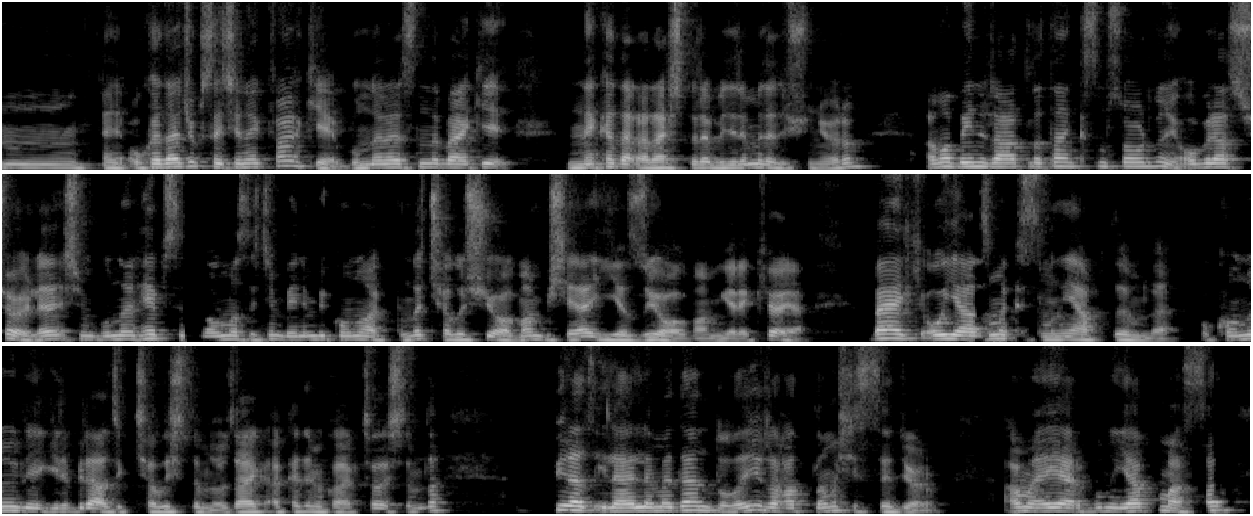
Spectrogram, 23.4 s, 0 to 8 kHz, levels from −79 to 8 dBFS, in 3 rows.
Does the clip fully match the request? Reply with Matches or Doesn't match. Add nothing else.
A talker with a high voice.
Doesn't match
